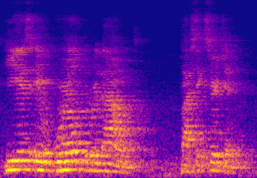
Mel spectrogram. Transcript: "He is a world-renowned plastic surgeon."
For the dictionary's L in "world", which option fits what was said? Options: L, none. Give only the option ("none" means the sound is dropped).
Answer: L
